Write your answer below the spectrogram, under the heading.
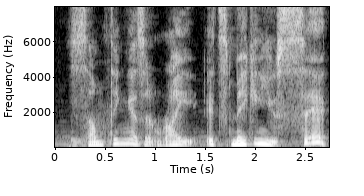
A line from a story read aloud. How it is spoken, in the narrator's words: I mumbled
